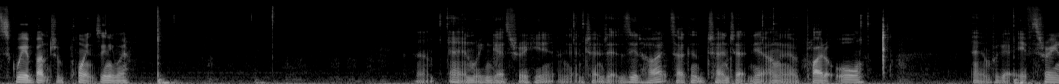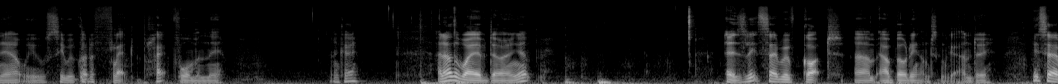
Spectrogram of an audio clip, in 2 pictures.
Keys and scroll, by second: 1.6 F3, 10.1 F3, 12.0 F3.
